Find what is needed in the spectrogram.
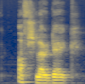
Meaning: the dike separating the IJsselmeer (which was the Zuiderzee before its construction) from the Waddenzee, connecting Wieringen, North Holland, and Frisia
- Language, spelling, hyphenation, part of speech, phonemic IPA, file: Dutch, Afsluitdijk, Af‧sluit‧dijk, proper noun, /ˈɑf.slœy̯tˌdɛi̯k/, Nl-Afsluitdijk.ogg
